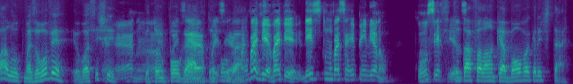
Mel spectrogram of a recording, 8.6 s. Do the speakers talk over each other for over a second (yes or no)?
yes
